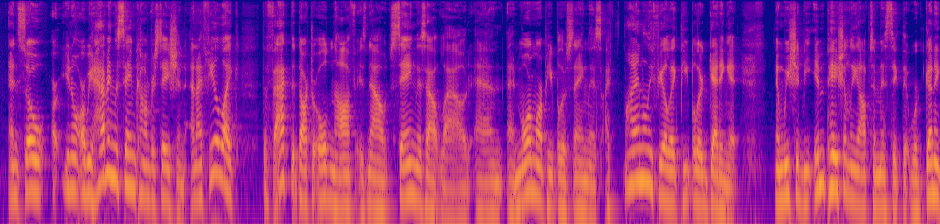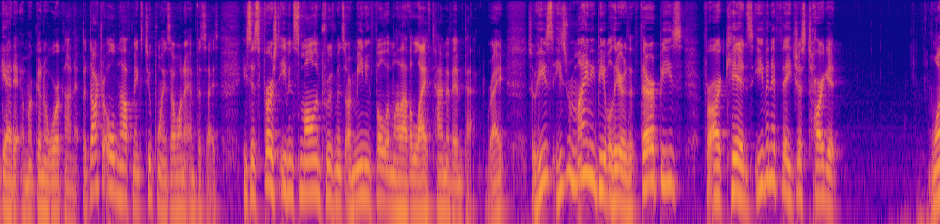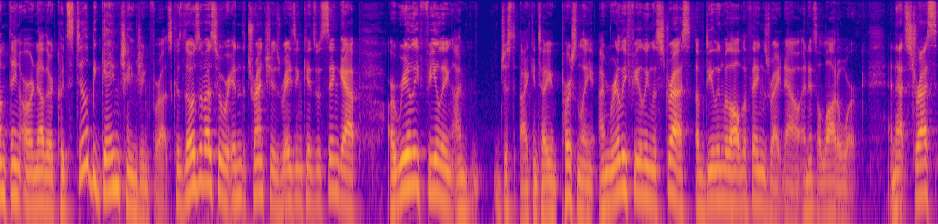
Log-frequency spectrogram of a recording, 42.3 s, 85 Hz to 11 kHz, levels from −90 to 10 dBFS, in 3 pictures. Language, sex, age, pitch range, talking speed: English, male, 40-59, 110-160 Hz, 225 wpm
